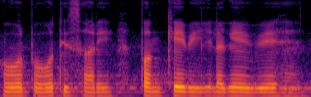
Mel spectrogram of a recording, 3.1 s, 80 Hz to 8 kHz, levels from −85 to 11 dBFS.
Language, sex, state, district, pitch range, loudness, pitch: Hindi, male, Uttar Pradesh, Saharanpur, 120-125 Hz, -20 LUFS, 125 Hz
